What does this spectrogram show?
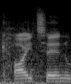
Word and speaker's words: chitin: Pronunciation of chitin with a hard K, as in kite, stems from Greek origin.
